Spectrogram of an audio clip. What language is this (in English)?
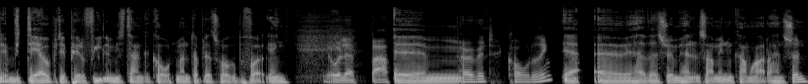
Danish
